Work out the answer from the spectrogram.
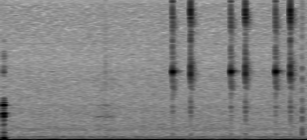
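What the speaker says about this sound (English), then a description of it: "How many times do I have to click it?" Computer mouse clicks, a quick irregular run of light, sharp clicks in the second half over a steady low electrical hum, with no talk.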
